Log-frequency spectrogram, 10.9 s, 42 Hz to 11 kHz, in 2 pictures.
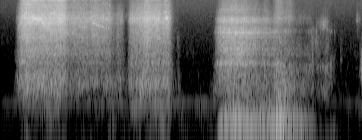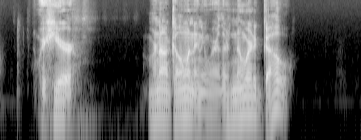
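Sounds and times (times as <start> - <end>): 
deep breath: 0.2 - 5.0
speech: 6.0 - 6.6, 7.7 - 9.8.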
